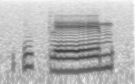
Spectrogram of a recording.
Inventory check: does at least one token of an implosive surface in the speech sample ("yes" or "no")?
no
